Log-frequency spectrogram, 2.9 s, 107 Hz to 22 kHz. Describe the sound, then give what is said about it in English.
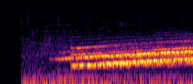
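A loud rocket attack warning siren in Eilat, southern Israel, starts abruptly after a short silence, its steady wailing tones slowly rising in pitch over a rumbling low background, with no voices present. “When sirens warn of a rocket attack, residents of Eilat in southern Israel have about 30 seconds to get a shelter.”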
